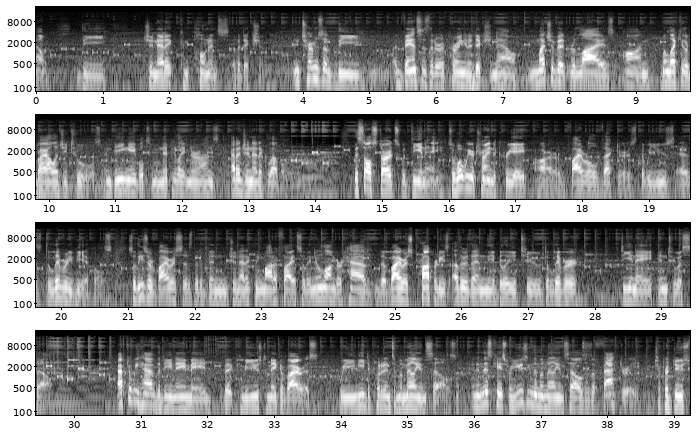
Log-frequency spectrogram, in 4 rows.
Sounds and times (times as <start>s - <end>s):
Speech: 0.0s - 1.1s, 1.7s - 13.6s, 14.6s - 27.8s, 28.4s - 29.7s, 30.6s - 39.2s.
